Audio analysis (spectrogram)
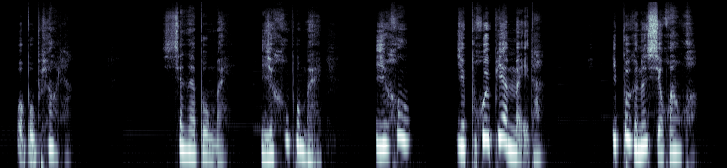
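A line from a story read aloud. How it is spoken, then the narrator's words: Crying shout. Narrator (Chinese): 哭着对我喊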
